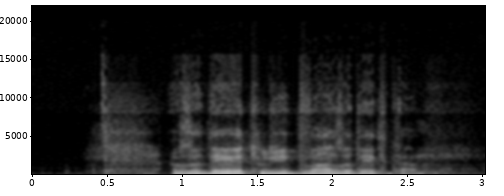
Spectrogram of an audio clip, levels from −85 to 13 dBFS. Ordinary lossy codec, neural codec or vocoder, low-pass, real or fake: Opus, 24 kbps; none; 19.8 kHz; real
